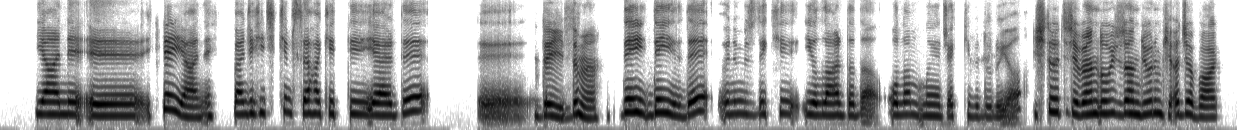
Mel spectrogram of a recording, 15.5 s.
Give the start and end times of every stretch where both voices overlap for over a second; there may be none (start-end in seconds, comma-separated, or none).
none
